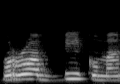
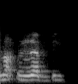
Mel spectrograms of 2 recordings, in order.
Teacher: You're not reciting the ra with the rounded mouth, which should be actually, because it's still carrying a fatha, so it will be rabbikuma, not rabbi.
